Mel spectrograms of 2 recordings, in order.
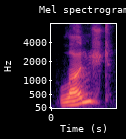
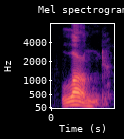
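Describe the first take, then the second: First: Said in the usual way. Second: "lunged" said as lung plus d, hard ng; "lung-d" pronunciation. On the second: Shown as a demonstration. Host comparing look-alike words, "lunged" said as "lung-d". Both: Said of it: "looks a lot like the word".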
